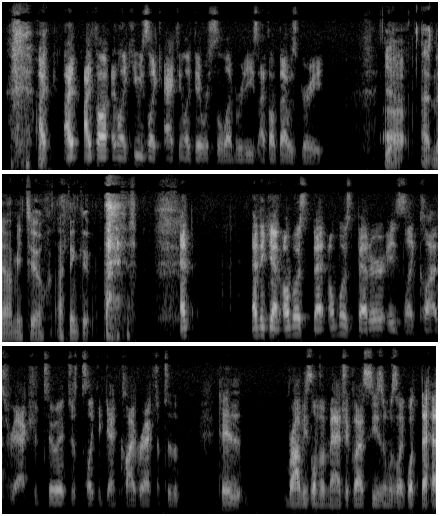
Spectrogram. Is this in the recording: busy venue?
no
